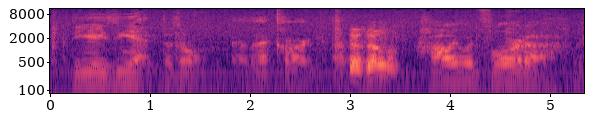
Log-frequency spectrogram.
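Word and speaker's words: DAZN: you're going to say it right the azn the zone that card hollywood florida we got demetrius andrade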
